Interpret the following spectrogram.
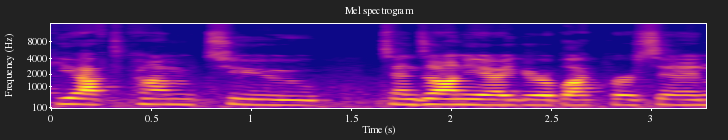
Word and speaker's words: Tanzania: and he had gone to Tanzania as the Tanzanians call it Tanzania to learn Swahili so in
